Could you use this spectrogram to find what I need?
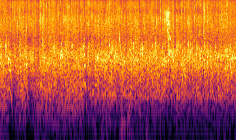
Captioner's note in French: Applaudissements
